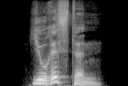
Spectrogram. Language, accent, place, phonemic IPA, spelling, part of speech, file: German, Germany, Berlin, /ju.ˈʁɪstɪn/, Juristin, noun, De-Juristin.ogg
- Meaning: jurist (female)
